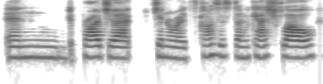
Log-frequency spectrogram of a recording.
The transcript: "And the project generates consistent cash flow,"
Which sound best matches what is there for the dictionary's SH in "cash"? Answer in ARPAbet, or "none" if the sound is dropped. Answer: SH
